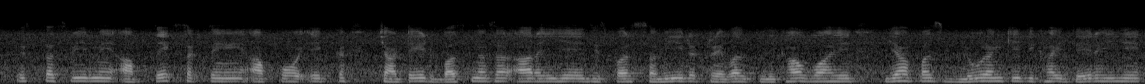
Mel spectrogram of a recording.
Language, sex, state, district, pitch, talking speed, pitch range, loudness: Hindi, male, Uttar Pradesh, Varanasi, 140 Hz, 160 wpm, 130-150 Hz, -34 LUFS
